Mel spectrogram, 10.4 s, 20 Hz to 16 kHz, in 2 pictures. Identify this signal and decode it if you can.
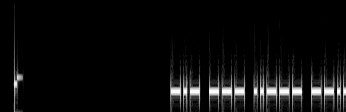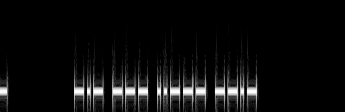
Morse code, heard as a keyed tone, about 25 wpm, 700 Hz. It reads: KO2Q KO2Q
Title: USA Call Signs - 4 Characters - Repeated 2x - 25wpm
